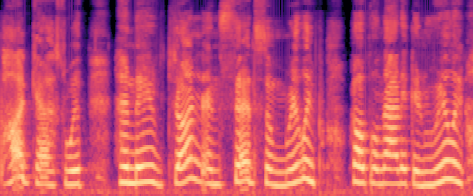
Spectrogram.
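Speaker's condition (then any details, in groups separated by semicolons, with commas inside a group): Cerebral palsy, severe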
